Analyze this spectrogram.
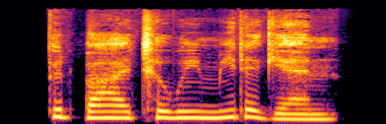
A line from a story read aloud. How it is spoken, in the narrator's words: said as cheerfully as she could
